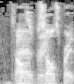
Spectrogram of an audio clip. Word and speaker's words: Salisbury: Salisbury, that's how you say it.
